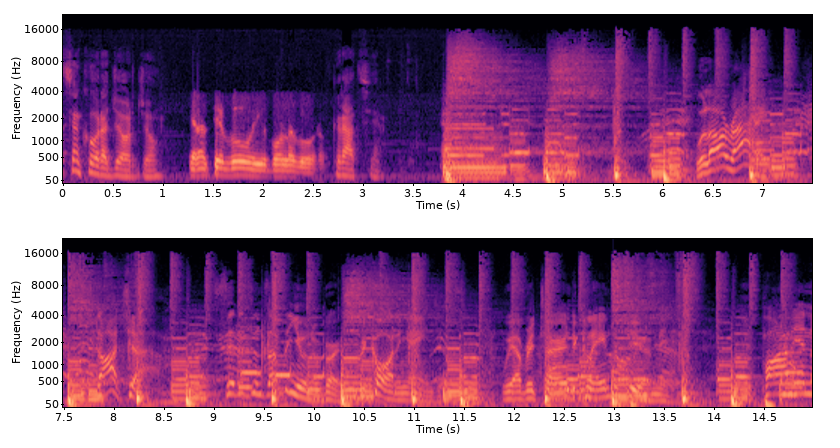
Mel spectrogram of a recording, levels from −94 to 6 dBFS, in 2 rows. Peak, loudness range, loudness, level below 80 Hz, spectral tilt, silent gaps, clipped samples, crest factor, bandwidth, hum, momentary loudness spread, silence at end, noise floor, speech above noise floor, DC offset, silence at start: 0 dBFS; 3 LU; -19 LUFS; -30 dBFS; -6 dB/octave; none; under 0.1%; 18 dB; 17 kHz; none; 9 LU; 0 s; -53 dBFS; 34 dB; under 0.1%; 0 s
